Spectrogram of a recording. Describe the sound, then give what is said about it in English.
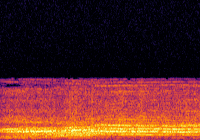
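A stock film scream sound effect, a man's scream used in movies, heard as one steady, high, strained wail held for about two seconds without a break. “The Howie scream sounds like this.”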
